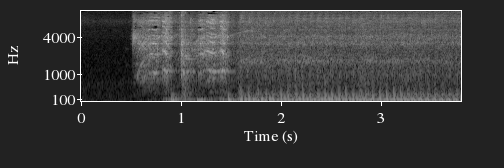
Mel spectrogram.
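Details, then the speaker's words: 2008 Honda FourTrax TRX420 fuel-injected ATV in neutral: short crank, catches at once, settles into an even steady idle thump. Normal start and idle. "I love fuel injective change they just fire right up"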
